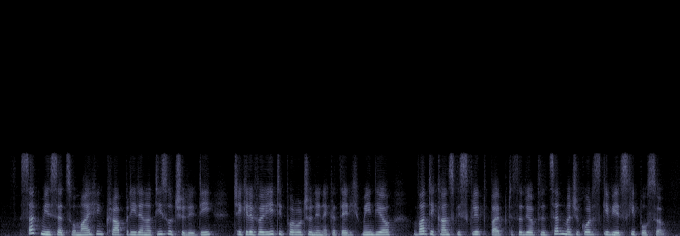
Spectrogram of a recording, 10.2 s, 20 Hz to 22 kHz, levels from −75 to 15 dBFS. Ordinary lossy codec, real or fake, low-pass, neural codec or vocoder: none; fake; none; codec, 16 kHz, 0.2 kbps, FocalCodec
